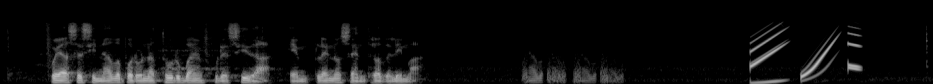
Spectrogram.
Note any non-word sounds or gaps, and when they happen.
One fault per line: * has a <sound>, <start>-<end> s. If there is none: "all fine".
* has a laugh, 5.2-6.2 s
* has a chirp, 7.5-8.6 s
